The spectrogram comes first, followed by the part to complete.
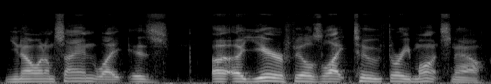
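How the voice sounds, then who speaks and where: A man's voice: medium pitch, steady tone, a little slow, clean tone. A man in his early forties, chatting casually and rambling, with lots of swearing, while he plays a game. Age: 40s. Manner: rambling, profane, laid-back. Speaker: streamer. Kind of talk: casual chat while gaming.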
